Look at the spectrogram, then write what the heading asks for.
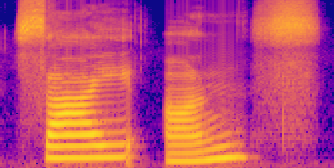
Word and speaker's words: science: 그리고 C는 여기에서 소리 나고 E는 묵음이니까이 단어는 앞에서부터 읽어 보면 science science science라고 발음하시면 되겠습니다.이 사언스는요 과학이라는 뜻입니다.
